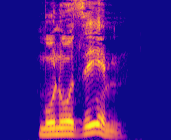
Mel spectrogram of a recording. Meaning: monosemous
- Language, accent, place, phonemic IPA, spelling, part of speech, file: German, Germany, Berlin, /monoˈzeːm/, monosem, adjective, De-monosem.ogg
